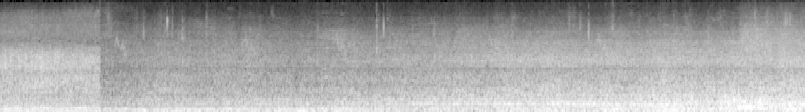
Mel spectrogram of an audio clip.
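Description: A tram approaches from a distance.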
